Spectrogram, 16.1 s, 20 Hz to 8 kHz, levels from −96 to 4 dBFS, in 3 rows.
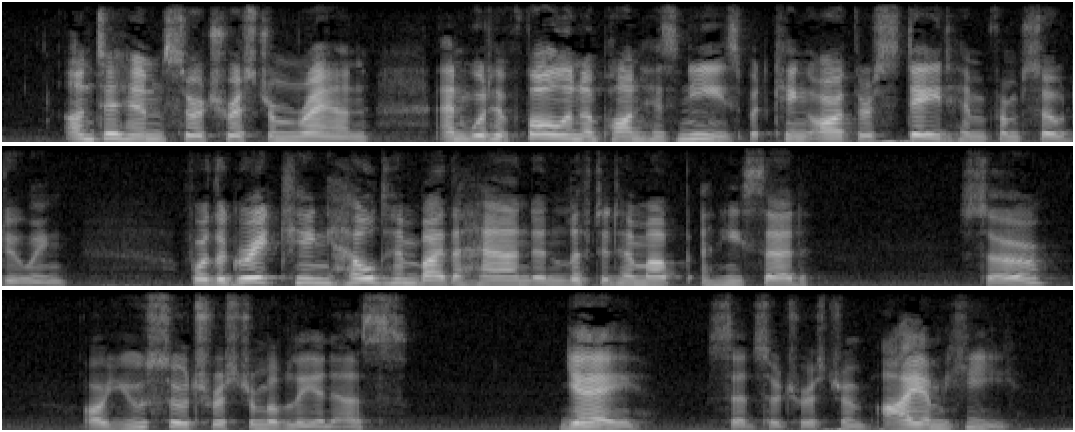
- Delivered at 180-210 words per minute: Yes, average, 185 wpm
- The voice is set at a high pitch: Yes, high, 210 Hz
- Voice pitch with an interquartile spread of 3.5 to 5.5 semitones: Yes, average, 4.3 semitones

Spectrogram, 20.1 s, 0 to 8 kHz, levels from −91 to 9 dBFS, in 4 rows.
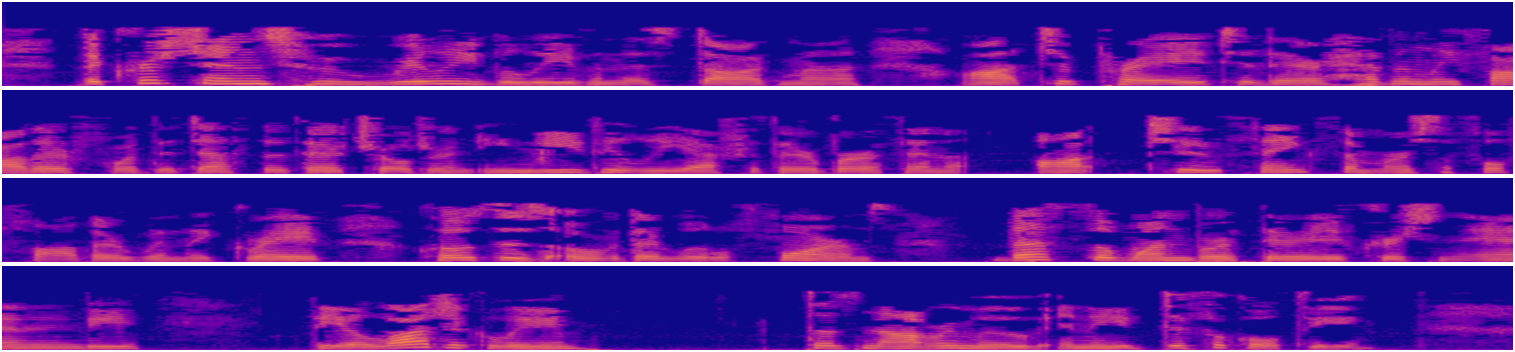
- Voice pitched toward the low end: No, high, 190 Hz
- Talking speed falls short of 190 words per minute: Yes, average, 160 wpm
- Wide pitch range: No, average, 3.0 semitones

